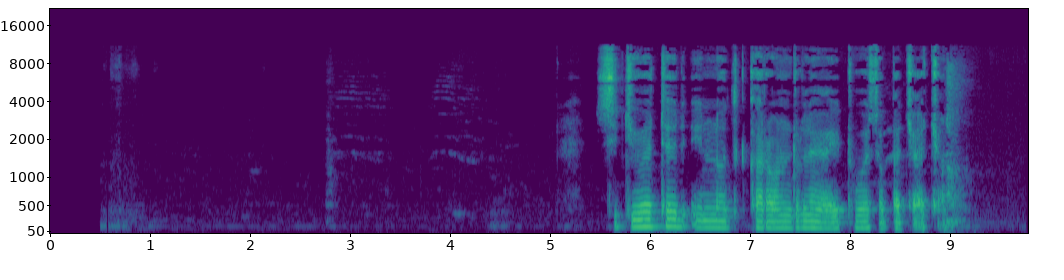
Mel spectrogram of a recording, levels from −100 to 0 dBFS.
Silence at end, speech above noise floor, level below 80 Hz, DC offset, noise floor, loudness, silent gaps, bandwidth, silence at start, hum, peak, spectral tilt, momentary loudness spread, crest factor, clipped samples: 0.65 s; 50 dB; -70 dBFS; under 0.1%; -84 dBFS; -33 LUFS; none; 11.5 kHz; 5.5 s; none; -12 dBFS; -3.5 dB/octave; 9 LU; 26 dB; under 0.1%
